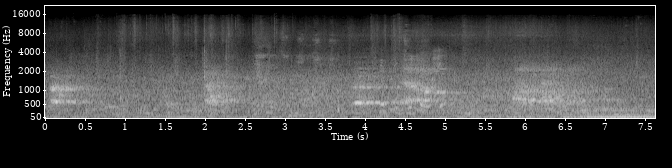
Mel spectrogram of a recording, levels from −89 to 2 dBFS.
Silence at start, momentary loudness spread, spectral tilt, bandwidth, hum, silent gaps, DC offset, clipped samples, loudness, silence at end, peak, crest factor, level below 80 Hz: 0 s; 10 LU; -5 dB/octave; 16 kHz; none; none; under 0.1%; under 0.1%; -26 LUFS; 0 s; -8 dBFS; 16 dB; -34 dBFS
